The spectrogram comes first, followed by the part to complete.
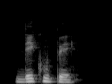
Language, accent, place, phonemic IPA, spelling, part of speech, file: French, France, Lyon, /de.ku.pe/, découpé, verb, LL-Q150 (fra)-découpé.wav
- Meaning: past participle of découper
